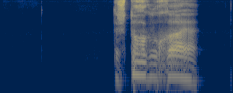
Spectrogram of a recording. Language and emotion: Russian, angry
